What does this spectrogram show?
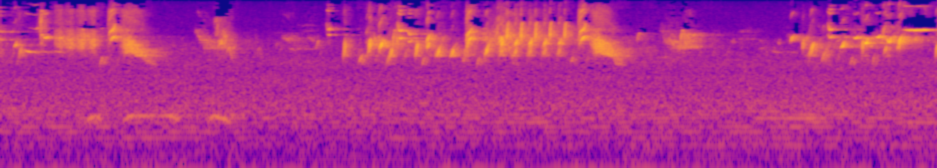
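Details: A goldfinch in the wild sings a fast, high, tinkling twitter of liquid notes and buzzy trills, pouring out in lively bursts with brief pauses between them.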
